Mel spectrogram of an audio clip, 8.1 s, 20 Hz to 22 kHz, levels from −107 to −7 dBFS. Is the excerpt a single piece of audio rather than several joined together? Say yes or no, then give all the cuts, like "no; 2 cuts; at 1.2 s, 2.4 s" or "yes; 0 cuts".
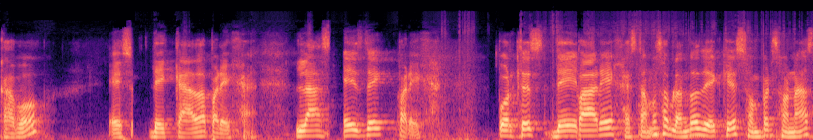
no; 5 cuts; at 1.3 s, 3.3 s, 4.0 s, 5.2 s, 5.8 s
